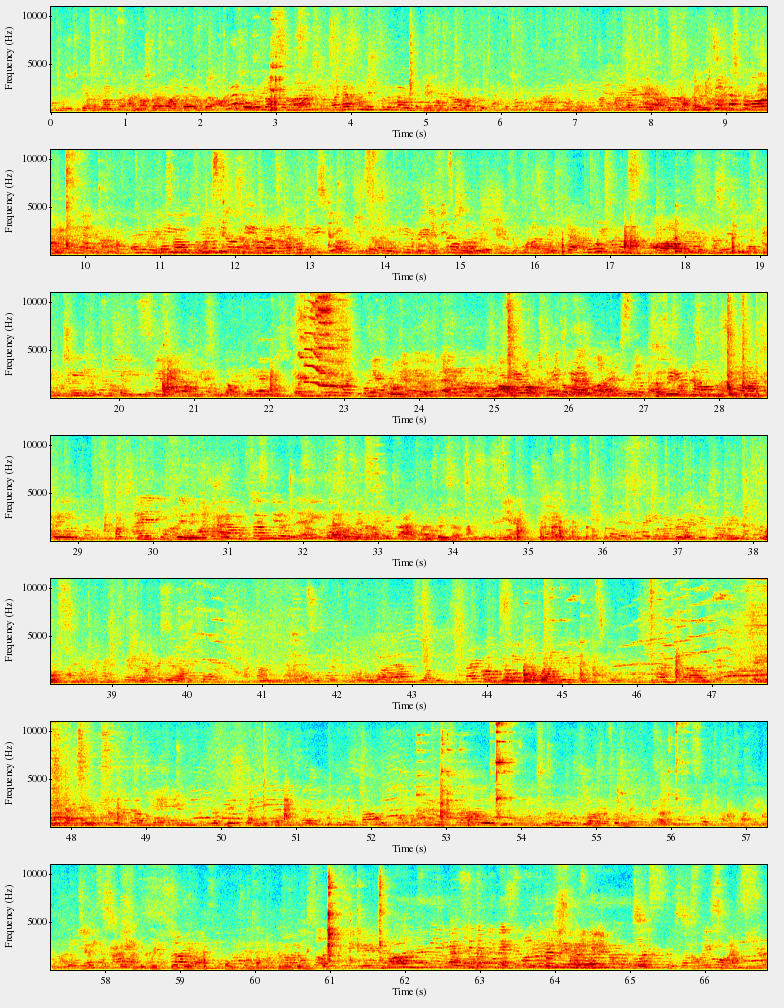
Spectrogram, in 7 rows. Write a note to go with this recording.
Street sounds with a guitarist busker then into a busy cafe for lunch. The coffee machine is in front and people at tables all around mostly on the left. There is some gentle low cut applied due to noisy fans. MixPre 6 II with two Sennheiser MKH 8020s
